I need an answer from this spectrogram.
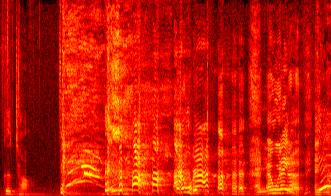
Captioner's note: laugh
